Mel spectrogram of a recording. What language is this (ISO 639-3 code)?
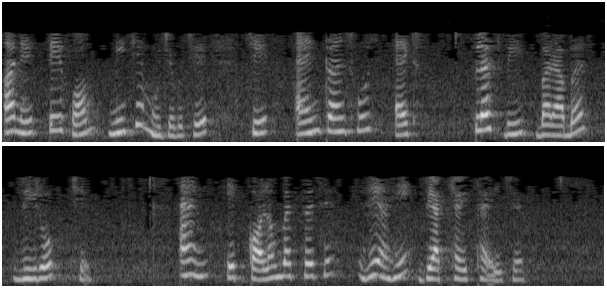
guj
